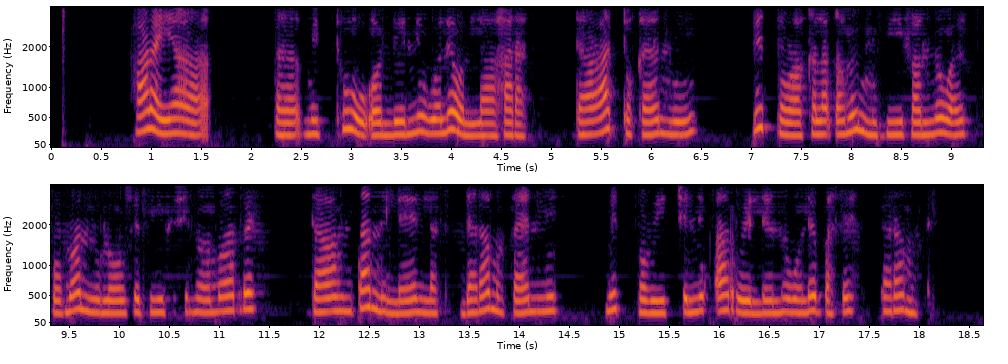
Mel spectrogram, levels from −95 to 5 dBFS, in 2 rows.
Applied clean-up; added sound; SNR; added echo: neural mask model DeepFilterNet 3.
